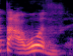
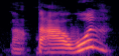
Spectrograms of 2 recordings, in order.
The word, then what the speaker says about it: ta'awudz: Cara baca ta'awudz, basmalah dan surat. Ta'awud ya, bukan ta'awud. Waktu kecil mah Bapak juga ta'awud nih, dah masyarakat bilangnya ta'awud, padahal yang benar mah ta'awudz atau isti'azah.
